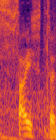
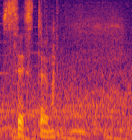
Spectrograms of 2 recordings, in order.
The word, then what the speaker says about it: Syston: This is Syston, not Syston.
